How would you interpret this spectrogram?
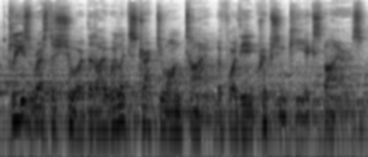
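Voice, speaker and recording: A man's voice: deep voice, lively intonation, moderate pace. A man playing a logical, courteous genius in a video game, formal, precise and unflappable, echoing over music. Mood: composed, precise. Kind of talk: dramatic game voice acting.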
